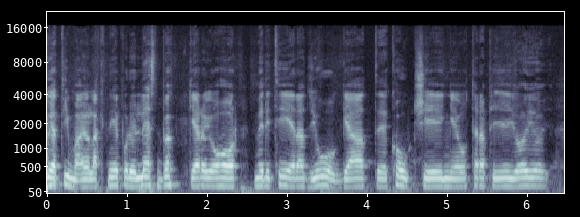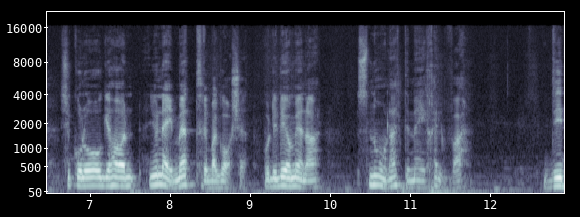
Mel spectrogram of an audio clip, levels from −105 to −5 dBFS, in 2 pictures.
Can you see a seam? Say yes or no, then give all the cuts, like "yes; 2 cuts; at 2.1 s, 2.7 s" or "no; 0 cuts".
yes; 2 cuts; at 8.4 s, 9.0 s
